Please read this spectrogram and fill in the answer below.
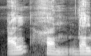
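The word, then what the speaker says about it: الحمد: আল হাম দাল পেশ দু আল হামদু এখানে কিন্তু অনেক ভাই ও বোন রয়েছে পড়তে গিয়ে এখানে বলে আলহামদু বা আলহামদু এরকম উচ্চারণ দেয় এটা এ উচ্চারণ হবে এখানে বলবে আলহাম লম্বা হা উচ্চারণে গলার মধ্যে শোষ করে শব্দবে হা এরকম হবে তাহলে আলহামদু লাম জের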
